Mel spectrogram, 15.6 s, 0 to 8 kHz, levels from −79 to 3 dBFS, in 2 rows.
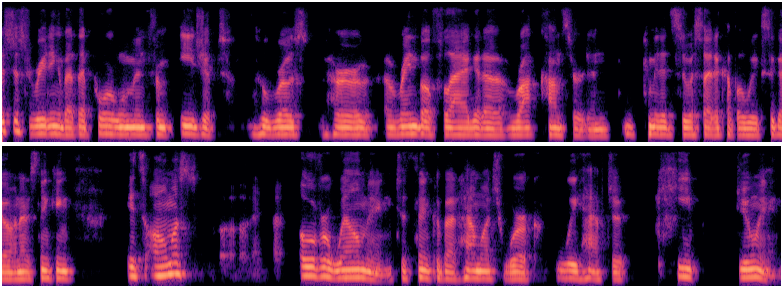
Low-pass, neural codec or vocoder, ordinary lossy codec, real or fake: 7.2 kHz; none; Opus, 24 kbps; real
